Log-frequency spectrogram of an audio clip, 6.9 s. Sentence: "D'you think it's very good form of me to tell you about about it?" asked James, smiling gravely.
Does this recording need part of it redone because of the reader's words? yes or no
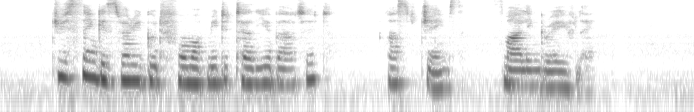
yes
